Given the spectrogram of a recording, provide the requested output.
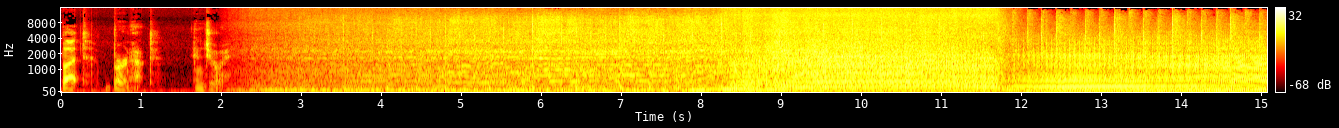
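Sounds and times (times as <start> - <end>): car engine revving high: 7.2 - 15.0.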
